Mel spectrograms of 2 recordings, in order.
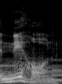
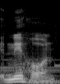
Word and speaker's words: Nihon: native name Nihon yet in the name Nihon the character is pronounced as Han not motto this is because kanji can have multiple pronunciations with these pronunciations having different names too gun pronunciation is the pronunciation of kanji brought over from Korea and in goon the character is pronounced as hon like Nihon and the Kun pronunciation is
